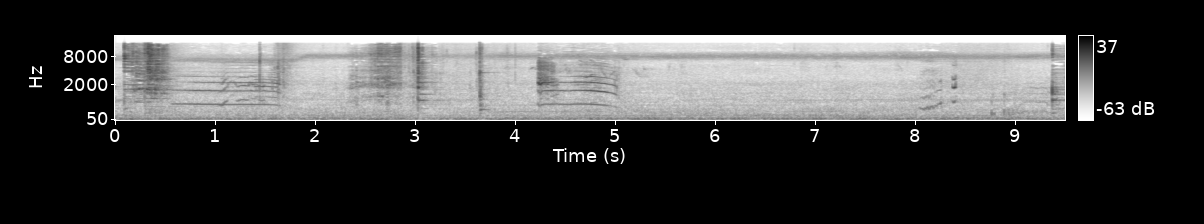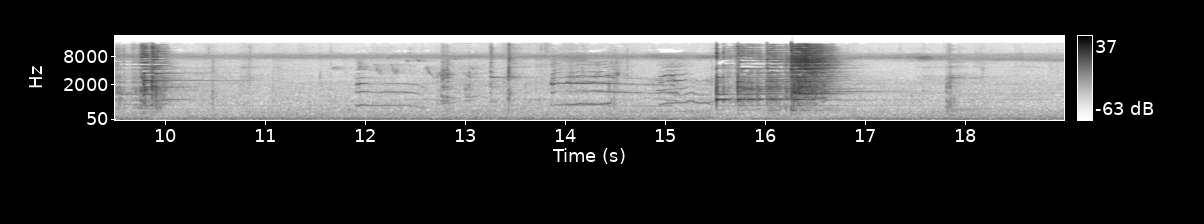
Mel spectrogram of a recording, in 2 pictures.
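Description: Several stray cats meowing again and again at feeding time, short calls overlapping, some rising and falling in pitch. Two louder short noises about ten seconds in and near the end stand out.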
